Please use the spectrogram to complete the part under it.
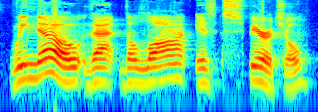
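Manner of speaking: slow, measured reading tone. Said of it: "I'm gonna read it pretty slow".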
